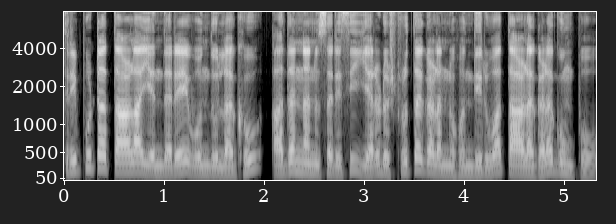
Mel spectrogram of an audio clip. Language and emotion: Kannada, neutral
